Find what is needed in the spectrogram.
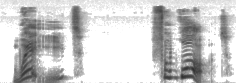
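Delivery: put-on high, light boyish voice, eager; a small prince asking his friend eagerly; little prince. Narrator voices the little prince, high and eager.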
